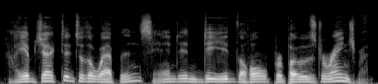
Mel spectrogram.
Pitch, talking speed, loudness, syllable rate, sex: 120 Hz, 175 wpm, -17 LUFS, 5.9 syllables/s, male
